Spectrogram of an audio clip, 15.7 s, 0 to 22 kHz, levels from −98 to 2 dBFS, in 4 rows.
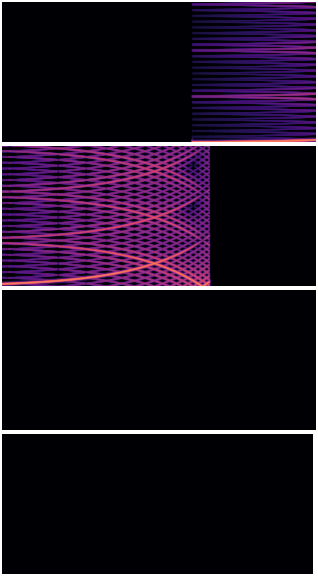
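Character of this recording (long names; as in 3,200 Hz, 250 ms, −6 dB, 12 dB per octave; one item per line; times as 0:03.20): aliases and images of a low sample rate 7,200 Hz, jitter 0%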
